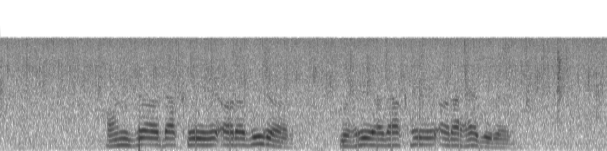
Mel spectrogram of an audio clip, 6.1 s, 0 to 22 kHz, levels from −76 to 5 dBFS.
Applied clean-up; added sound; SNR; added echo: none; Water; 0 dB; none.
